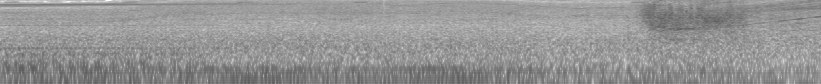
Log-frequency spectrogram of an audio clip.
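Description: A small drone buzzes steadily as it flies.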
